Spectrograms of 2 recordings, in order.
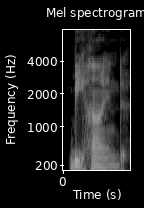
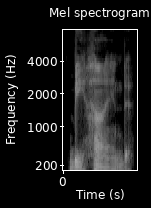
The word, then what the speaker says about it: behind: Behind. Be sure to keep the D at the end. Behind. Some people will struggle with the H sound in this word. Behind. The emphasis is on the second syllable.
